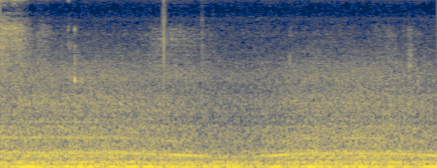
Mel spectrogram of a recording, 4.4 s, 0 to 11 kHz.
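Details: Fan clutch roar on a 2023 Nissan Armada with just over 4k miles, recorded in the cabin while driving at about 95F; a deep steady roar with a slightly wavering tone. The dealer confirmed the fan clutch, engaging to cool the engine. The noise happens almost daily, was gone at 45 mph, and came back on accelerating from a stop.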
